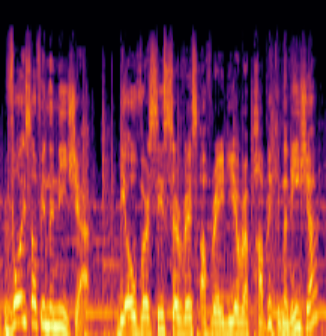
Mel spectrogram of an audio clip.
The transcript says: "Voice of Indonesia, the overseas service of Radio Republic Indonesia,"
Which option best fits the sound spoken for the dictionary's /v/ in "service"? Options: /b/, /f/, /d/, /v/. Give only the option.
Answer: /v/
